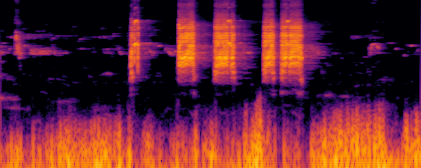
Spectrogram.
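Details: A black francolin calls with a grating series of five broad, scratchy notes, the middle ones longest, over steady low rumbling wind or handling noise. A brief thin chirp is heard early on.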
